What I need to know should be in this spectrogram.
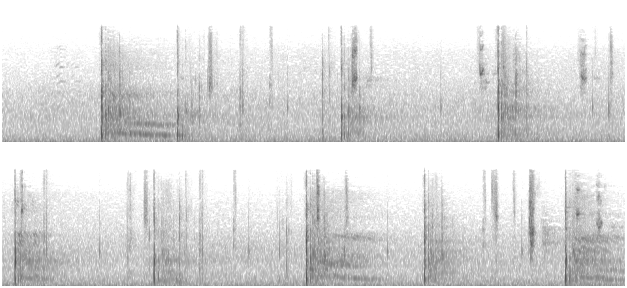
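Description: A tennis ball is struck back and forth with sharp thwacks.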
